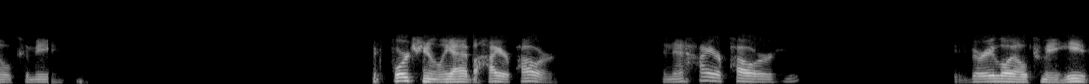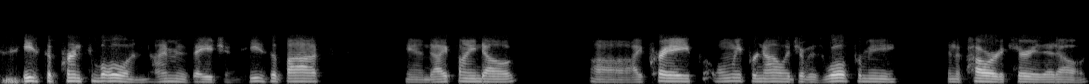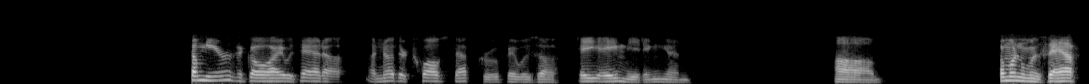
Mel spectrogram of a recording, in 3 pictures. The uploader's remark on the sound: 100 Pounders Phone Meeting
